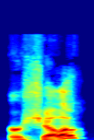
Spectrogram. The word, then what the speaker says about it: Urshela: I'm hoping I get his name right. The Angels acquire Gio Urshela. Did I say this right? – Yep. – Yes.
